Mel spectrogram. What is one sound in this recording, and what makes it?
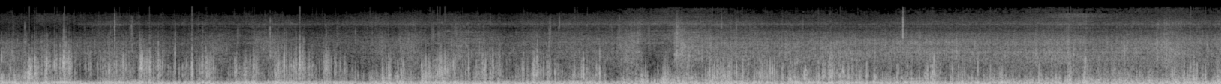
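Wind buffets loudly against a helmet microphone.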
